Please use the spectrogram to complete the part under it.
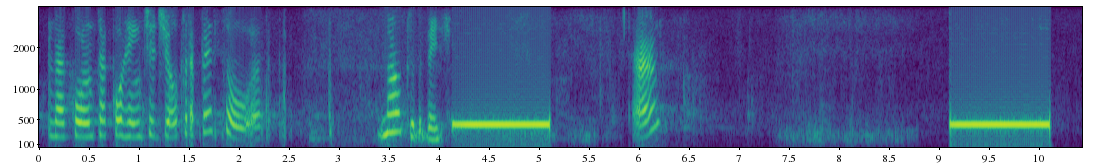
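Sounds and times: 
speech: 0.2 - 2.6, 3.4 - 4.6, 5.9 - 6.3
telephone ringback tone while a call connects: 4.1 - 5.1, 9.1 - 10.1.

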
